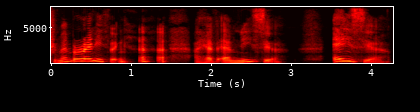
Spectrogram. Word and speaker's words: Asia: anything i have amnesia asia or we say asia asia now okay some people say asia but i think it's asia that would fall under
